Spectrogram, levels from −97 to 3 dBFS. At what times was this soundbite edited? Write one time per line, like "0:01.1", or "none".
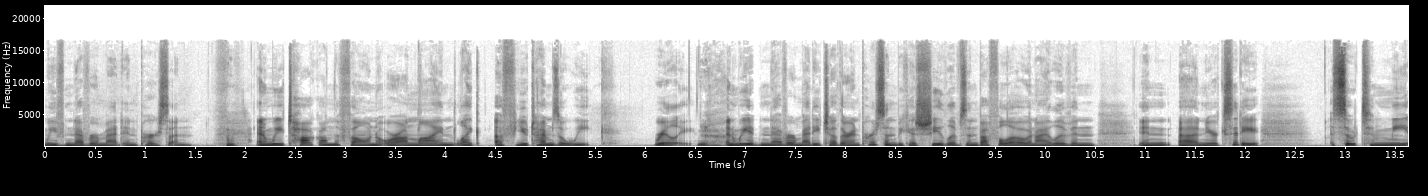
none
